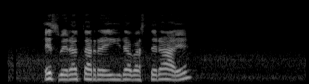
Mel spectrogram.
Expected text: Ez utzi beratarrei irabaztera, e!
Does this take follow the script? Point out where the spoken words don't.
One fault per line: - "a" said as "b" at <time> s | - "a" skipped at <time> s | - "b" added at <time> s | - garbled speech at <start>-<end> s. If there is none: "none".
- "utzi" skipped at 0.5 s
